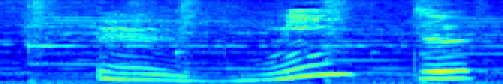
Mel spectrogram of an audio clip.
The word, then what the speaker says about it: humide: H et U. U, parce que le H ne se prononce pas. M et I. Mi. D et E. De. Donc ce mot va se lire U, mi, de. Humide.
